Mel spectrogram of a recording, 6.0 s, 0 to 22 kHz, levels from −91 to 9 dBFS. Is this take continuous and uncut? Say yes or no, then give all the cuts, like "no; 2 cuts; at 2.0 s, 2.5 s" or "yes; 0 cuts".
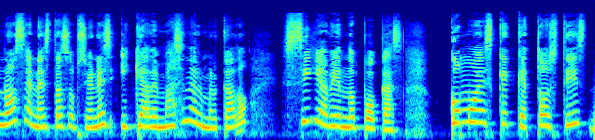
yes; 0 cuts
